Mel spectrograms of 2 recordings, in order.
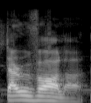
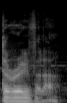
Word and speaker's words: Daruvala: pronounce it isn't it it's daruvala not the ruvola I think anyway um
